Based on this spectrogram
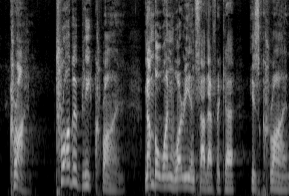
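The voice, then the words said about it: South African accent. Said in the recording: “You probably didn't pick up from my accent, but that's where I'm from... South Africa”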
